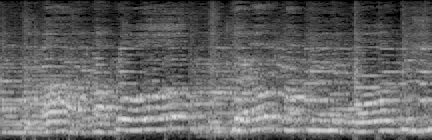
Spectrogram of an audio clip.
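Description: Live Cretan music: a Cretan lyra, a bowed three-string folk fiddle, plays a gliding melody, with singing and a plucked string accompaniment.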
